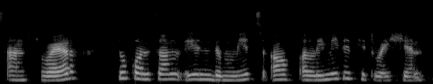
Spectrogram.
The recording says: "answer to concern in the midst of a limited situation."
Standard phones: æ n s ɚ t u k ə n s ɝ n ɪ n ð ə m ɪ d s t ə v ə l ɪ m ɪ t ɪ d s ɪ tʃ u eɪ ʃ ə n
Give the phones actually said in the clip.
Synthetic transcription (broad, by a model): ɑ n s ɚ t u k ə n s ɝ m ɪ n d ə m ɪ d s ə f ə l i m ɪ t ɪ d s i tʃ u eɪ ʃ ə n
